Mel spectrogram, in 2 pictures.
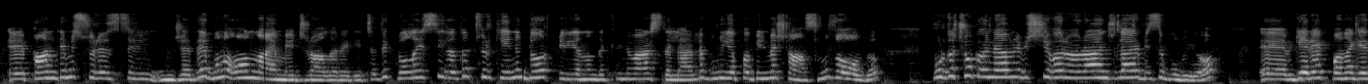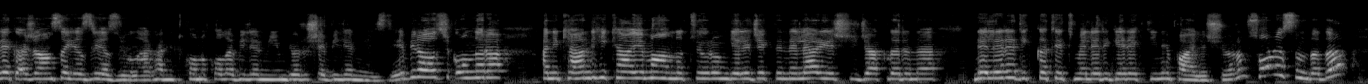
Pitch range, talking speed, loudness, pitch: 235-300 Hz, 125 wpm, -28 LUFS, 270 Hz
